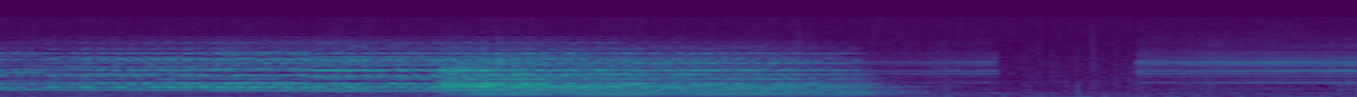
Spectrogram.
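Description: A call bell, rung by Miss Maggie to summon a servant, rings with a sustained, bright metallic tone over a low hum, cuts off briefly near the end, then starts ringing again. No one speaks.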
